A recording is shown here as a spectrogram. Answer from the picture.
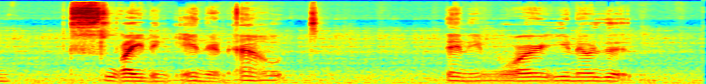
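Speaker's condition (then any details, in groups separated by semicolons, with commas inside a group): Cerebral palsy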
